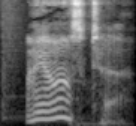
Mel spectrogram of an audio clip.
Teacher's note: in natural speech, the K and T sounds connect quickly. It sounds like asked.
